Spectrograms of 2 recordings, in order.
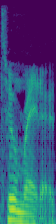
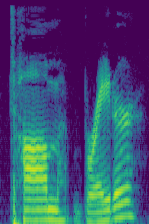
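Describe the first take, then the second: First: The b sound ends the first word. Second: The b sound starts the second word. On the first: The speaker calls it wrong. "not Tomb Raider" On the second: The speaker calls it right. "It's Tom Brader"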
